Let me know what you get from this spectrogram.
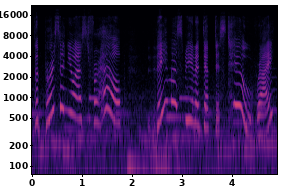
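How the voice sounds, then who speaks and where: Squeaky, tiny fairy sidekick. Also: female voice, huge pitch swings, unhurried, heavily acted. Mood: perky, curious. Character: tiny, perky, chatty childlike floating fairy companion. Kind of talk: video game voice acting. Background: game music.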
